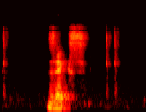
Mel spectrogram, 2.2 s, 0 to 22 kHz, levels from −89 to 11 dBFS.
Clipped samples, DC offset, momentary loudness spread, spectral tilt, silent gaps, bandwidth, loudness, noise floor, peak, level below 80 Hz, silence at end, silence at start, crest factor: under 0.1%; under 0.1%; 24 LU; -3 dB/octave; none; 10 kHz; -30 LUFS; -83 dBFS; -8 dBFS; -74 dBFS; 0.9 s; 0.7 s; 26 dB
